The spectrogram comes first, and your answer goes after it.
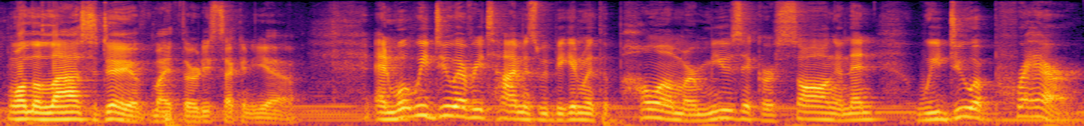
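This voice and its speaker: A man's voice: medium pitch, very animated, brisk, faint music behind. A man in his early thirties hosting an informal online spiritual community gathering, talking effusively and repeating words for emphasis. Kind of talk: informal livestream talk to a community.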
